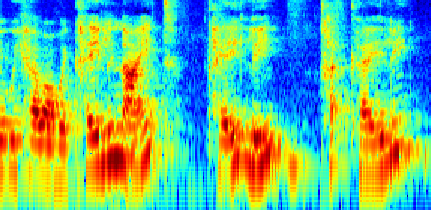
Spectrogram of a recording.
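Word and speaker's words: ceilidh: Kaylee. I think this traditional Scottish dance is pronounced like this, and this is the fit I'm wearing.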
